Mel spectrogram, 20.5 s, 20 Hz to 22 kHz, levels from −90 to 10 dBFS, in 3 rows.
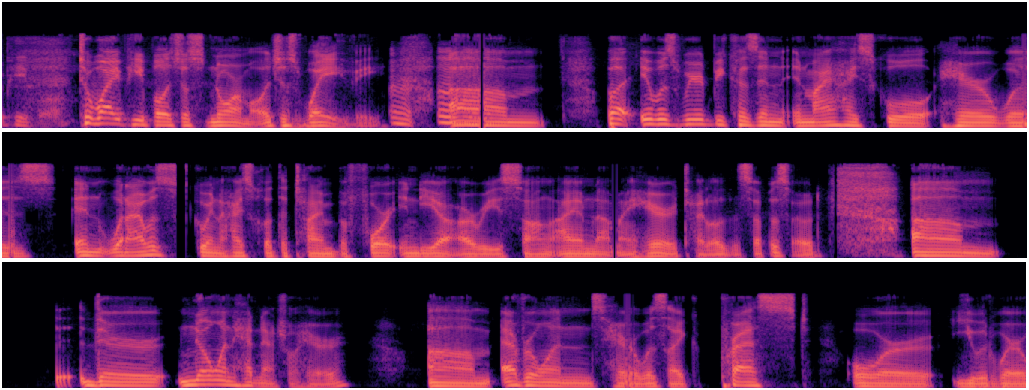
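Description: Speech carried over a wideband mSBC headset link, with a light graininess on louder syllables, has unconcealed Bluetooth headset packet loss six times. There are abrupt silent holes at 3.18 s (30 ms), 6.81 to 6.91 s after "my high school hair" (scattered, 37.5 ms lost), 7.99 s (67.5 ms), 10.90 s (30 ms), 12.38 s after "title of this episode" (22.5 ms), and 17.82 to 17.88 s before "was like pressed" (scattered). The gaps fit whole 7.5 ms frames going missing between headset and phone. Unlike concealed loss, nothing is repeated or smoothed over the gaps, so the edges are abrupt.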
